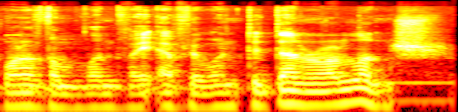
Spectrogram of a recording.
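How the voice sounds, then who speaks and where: A man's voice: low voice, level tone, fast talker, background noise. A man co-hosting a let's play, switching between sweary, joking banter and reading visual novel narration aloud. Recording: background guitar music under the voice.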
